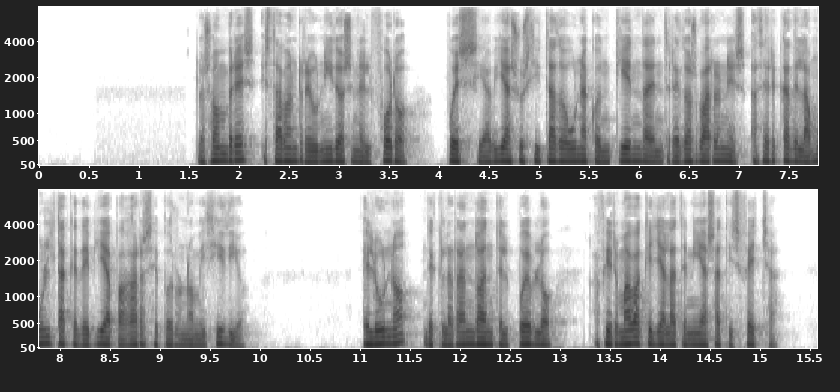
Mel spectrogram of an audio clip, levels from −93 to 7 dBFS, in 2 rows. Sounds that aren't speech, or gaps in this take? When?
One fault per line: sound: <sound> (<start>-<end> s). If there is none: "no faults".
no faults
